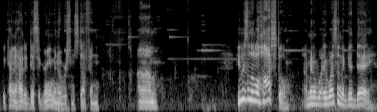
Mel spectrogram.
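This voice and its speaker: A man walking around outdoors on his property, casually showing things off to a handheld camera in a halting, rambling way that keeps repeating words. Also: mid-range voice, sing-song, a little mellow, breathy edge, poor audio. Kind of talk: casual rambling show-and-tell. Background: faint wind noise.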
